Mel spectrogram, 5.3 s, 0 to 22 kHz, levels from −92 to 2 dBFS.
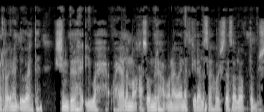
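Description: Generation loss throughout: the speech sounds swirly, hollow and smeared, with blurred attacks and nothing above 16.6 kHz, likely from about seven repeated AAC-style re-encodes.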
